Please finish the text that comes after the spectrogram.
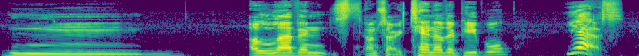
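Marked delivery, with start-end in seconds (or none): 4.2-4.7 squeaky emphatic yes. Real, not acted. Answering own rhetorical questions.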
